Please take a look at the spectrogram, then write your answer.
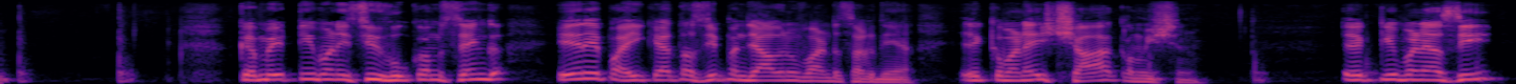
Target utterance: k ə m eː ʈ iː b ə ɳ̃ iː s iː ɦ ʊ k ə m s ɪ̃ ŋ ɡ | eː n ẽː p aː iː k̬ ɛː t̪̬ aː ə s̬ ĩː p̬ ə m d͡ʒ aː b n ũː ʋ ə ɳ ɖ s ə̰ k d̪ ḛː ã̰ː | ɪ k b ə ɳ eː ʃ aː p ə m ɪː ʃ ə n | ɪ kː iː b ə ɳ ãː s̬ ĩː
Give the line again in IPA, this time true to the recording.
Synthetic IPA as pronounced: k ə m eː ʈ iː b ə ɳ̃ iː s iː ɦ ʊ k ə m s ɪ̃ ŋ ɡ | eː n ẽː p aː iː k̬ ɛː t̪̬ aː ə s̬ ĩː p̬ ə ɲ d͡ʒ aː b n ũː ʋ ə ɳ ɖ s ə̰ k d̪ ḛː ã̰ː | ɪ k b ə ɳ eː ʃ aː k ə m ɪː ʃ ə n | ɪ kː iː b ə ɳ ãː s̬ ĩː

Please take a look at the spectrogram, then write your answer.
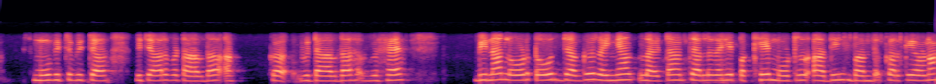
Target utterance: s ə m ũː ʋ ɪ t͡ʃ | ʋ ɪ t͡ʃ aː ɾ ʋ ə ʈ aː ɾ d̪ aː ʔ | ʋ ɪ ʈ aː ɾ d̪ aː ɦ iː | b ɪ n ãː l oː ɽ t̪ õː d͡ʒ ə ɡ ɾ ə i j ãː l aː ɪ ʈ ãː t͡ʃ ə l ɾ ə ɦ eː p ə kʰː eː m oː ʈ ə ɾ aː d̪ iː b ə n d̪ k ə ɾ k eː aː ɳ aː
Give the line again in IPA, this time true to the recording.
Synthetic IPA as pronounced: s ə m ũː ʋ ɪ t͡ʃ | ʋ ɪ t͡ʃ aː ɾ ʋ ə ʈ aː ɾ d̪ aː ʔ | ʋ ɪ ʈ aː ɾ d̪ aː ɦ ɛː | b ɪ n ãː l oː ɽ t̪ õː d͡ʒ ə ɡ ɾ ə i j ãː l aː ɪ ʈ ãː t͡ʃ ə l ɾ ə ɦ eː p ə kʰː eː m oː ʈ ə ɾ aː d̪ iː b ə n d̪ k ə ɾ k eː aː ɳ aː

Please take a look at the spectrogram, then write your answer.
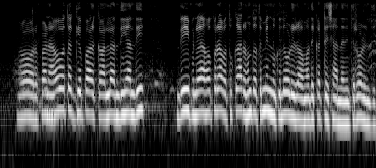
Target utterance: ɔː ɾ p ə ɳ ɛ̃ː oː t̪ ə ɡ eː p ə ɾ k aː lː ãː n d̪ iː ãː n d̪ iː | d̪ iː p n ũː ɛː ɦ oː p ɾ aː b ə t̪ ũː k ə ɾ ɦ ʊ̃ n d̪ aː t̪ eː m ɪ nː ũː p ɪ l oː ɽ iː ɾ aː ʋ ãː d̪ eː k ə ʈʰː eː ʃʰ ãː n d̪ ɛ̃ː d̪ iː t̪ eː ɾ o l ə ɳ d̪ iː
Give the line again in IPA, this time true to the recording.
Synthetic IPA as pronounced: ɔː ɾ p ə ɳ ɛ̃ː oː t̪ ə ɡ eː p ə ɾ k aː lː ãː n d̪ iː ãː n d̪ iː | d̪ iː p n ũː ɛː ɦ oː p ɾ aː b ə t̪ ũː k ə ɾ ɦ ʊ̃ n d̪ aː t̪ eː m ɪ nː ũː k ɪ l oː ɽ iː ɾ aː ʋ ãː d̪ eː k ə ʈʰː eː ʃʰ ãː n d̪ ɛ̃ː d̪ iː t̪ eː ɾ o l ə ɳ d̪ iː

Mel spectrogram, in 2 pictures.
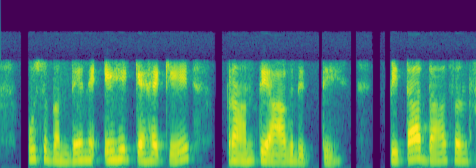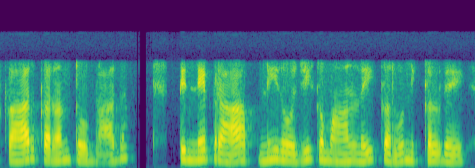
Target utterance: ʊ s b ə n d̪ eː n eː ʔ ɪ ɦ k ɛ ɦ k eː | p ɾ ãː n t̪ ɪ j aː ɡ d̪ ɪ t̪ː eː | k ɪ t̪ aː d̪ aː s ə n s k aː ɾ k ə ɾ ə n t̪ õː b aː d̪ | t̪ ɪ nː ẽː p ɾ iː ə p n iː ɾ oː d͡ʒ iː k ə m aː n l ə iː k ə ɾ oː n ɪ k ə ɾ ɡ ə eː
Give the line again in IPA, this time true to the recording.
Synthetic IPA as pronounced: ʊ s b ə n d̪ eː n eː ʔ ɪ ɦ k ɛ ɦ k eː | p ɾ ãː n t̪ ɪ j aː ɡ d̪ ɪ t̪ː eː | p ɪ t̪ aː d̪ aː s ə n s k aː ɾ k ə ɾ ə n t̪ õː b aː d̪ | t̪ ɪ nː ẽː p ɾ aː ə p n iː ɾ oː d͡ʒ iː k ə m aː n l ə iː k ə ɾ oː n ɪ k ə l ɡ ə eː

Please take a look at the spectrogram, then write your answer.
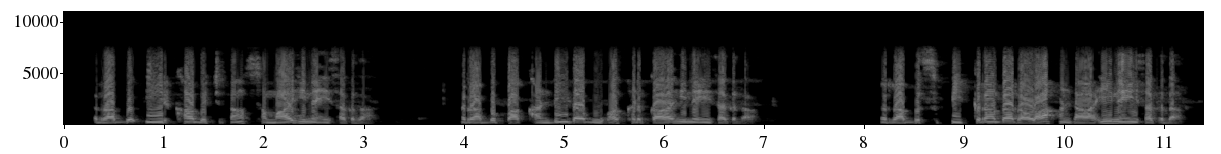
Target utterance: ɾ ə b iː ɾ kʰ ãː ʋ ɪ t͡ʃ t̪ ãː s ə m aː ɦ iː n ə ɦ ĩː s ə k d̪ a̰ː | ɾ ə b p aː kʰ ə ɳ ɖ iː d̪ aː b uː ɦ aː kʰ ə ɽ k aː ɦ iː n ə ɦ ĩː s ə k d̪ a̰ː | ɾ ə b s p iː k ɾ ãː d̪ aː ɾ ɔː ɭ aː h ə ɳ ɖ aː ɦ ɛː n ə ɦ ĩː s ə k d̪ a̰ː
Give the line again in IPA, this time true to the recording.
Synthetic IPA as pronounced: ɾ ə b iː ɾ kʰ ãː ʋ ɪ t͡ʃ t̪ ãː s ə m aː ɦ iː n ə ɦ ĩː s ə k d̪ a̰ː | ɾ ə b p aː kʰ ə ɳ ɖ iː d̪ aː b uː ɦ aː kʰ ə ɽ k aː ɦ iː n ə ɦ ĩː s ə k d̪ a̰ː | ɾ ə b s p iː k ɾ ãː d̪ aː ɾ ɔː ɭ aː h ə ɳ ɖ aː ɦ iː n ə ɦ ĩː s ə k d̪ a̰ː

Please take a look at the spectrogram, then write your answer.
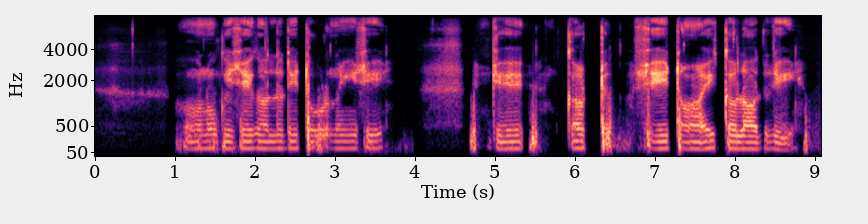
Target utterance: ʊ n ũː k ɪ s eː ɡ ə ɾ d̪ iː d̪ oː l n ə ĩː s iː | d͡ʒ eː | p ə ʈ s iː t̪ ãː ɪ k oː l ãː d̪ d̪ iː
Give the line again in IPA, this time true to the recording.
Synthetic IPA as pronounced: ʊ n ũː k ɪ s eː ɡ ə l d̪ iː t̪ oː ɽ n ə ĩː s iː | d͡ʒ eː | k ə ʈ s iː t̪ ãː ɪ k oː l aː d̪ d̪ iː

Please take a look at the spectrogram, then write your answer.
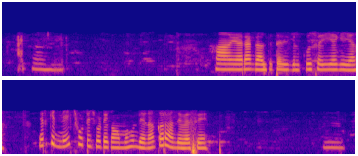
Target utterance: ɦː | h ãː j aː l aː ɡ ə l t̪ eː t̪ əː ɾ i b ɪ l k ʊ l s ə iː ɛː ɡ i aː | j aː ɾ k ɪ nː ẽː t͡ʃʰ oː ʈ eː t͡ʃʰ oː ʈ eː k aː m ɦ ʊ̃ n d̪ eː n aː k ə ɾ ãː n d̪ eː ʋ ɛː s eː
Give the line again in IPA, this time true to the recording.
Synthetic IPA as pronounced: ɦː | h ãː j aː ɾ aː ɡ ə l t̪ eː t̪ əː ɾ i b ɪ l k ʊ l s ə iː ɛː ɡ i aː | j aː ɾ k ɪ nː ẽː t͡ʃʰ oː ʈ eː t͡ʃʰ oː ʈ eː k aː m ɦ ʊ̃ n d̪ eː n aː k ə ɾ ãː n d̪ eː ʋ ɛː s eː

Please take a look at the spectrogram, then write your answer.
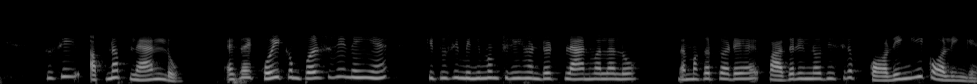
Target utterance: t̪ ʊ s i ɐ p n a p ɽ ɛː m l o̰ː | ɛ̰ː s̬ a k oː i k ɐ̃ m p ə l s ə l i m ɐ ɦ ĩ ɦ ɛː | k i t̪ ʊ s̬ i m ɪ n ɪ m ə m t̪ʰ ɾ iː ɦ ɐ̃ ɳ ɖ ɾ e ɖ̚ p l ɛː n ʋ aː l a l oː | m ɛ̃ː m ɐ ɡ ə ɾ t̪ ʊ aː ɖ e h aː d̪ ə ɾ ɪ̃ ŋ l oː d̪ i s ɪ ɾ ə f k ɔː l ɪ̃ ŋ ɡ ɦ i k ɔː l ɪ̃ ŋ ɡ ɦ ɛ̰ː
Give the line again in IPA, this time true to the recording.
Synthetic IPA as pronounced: t̪ ʊ s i ɐ p n a p l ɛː n l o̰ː | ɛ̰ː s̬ a k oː i k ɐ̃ m p ə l s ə ɾ i n ɐ ɦ ĩ ɦ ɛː | k i t̪ ʊ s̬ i m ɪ n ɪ m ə m t̪ʰ ɾ iː ɦ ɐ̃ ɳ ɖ ɾ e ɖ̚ p l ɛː n ʋ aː l a l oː | m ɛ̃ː m ɐ ɡ ə ɾ t̪ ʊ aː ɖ e f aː d̪ ə ɾ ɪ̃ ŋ l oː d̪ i s ɪ ɾ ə f k ɔː l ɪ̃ ŋ ɡ ɦ i k ɔː l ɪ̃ ŋ ɡ ɦ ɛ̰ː

